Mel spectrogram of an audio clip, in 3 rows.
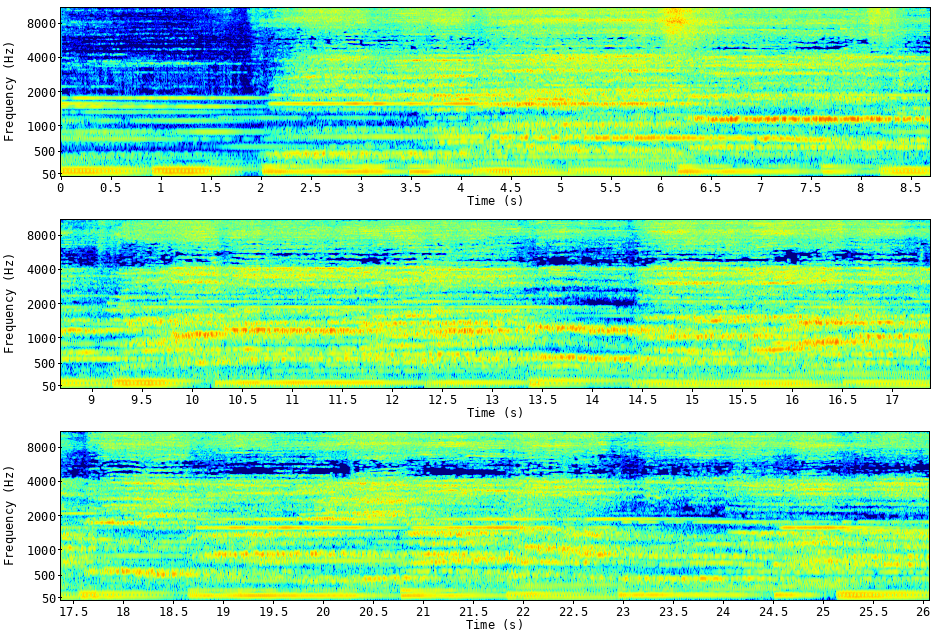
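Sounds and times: choir singing a hymn: 0.0 - 26.0
electronic keyboard chords: 0.0 - 26.0.

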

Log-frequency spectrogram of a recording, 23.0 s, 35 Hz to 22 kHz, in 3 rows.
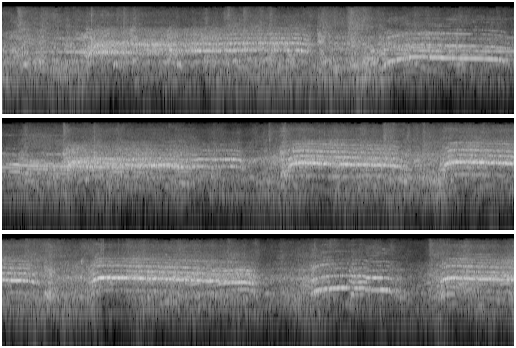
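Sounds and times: people screaming: 0.0 - 4.8, 5.6 - 23.0.

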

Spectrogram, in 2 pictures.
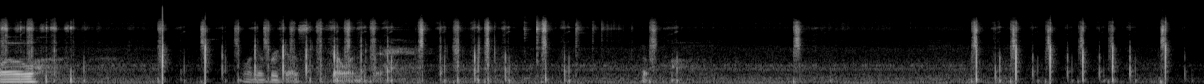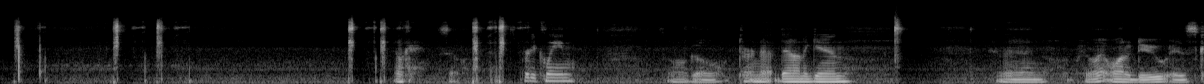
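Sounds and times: air blower bulb puffing: 1.6 - 6.9, 9.7 - 12.6.

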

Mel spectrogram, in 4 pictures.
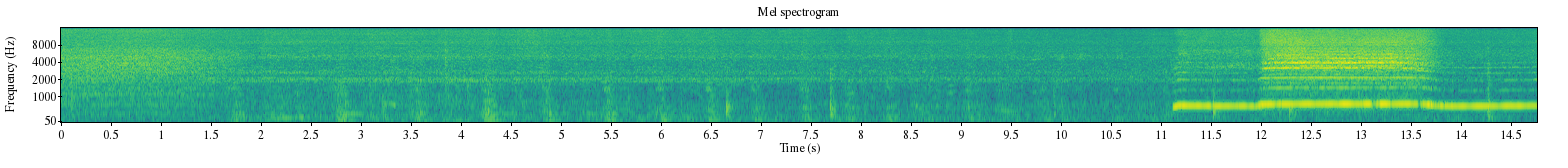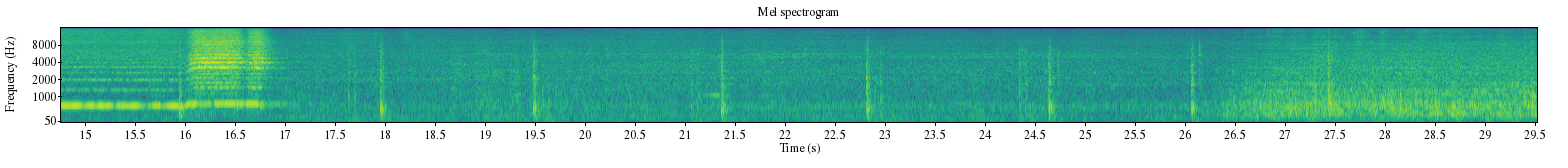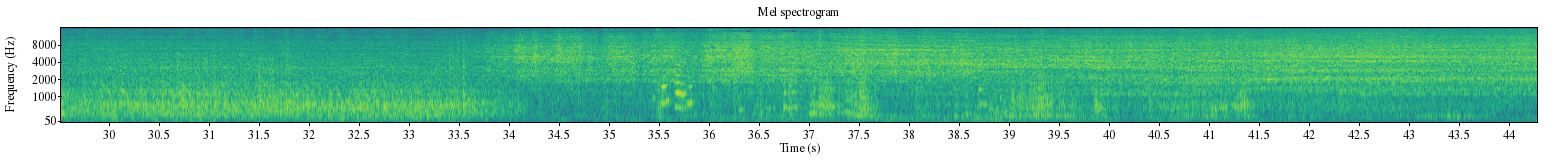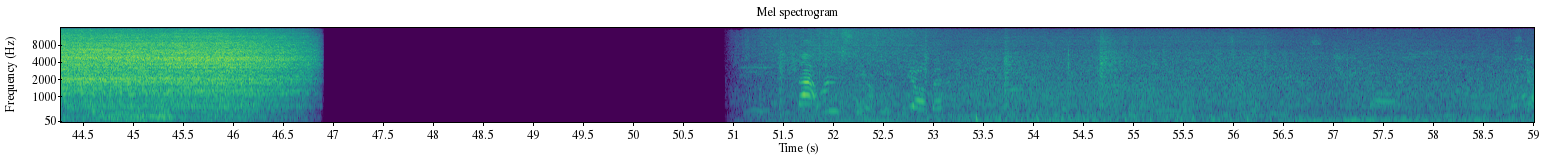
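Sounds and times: rumble of moving carriages: 1.9 - 11.9, 16.8 - 33.9, 35.2 - 41.5, 51.0 - 59.0
steam locomotive whistle: 11.0 - 17.2.

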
